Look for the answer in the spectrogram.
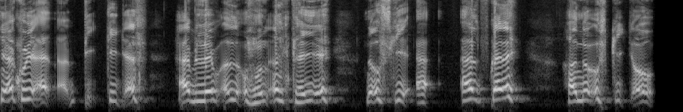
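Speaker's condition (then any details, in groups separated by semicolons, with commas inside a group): Cerebral palsy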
